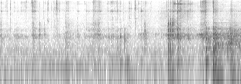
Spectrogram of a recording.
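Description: Metal handcuffs being handled, giving small metallic clicks and clinks, with a louder cluster near the end.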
